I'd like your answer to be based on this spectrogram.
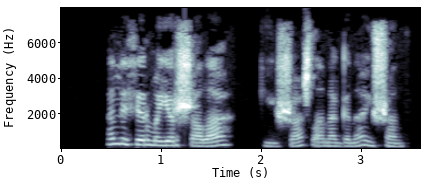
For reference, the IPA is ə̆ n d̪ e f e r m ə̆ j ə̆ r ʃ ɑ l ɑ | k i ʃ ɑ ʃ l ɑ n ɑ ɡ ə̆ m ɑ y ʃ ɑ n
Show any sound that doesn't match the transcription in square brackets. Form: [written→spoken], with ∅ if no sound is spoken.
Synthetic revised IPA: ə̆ n d̪ e f e r m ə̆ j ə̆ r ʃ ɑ l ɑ | k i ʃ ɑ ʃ l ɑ n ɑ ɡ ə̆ [m→n] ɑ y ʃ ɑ n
